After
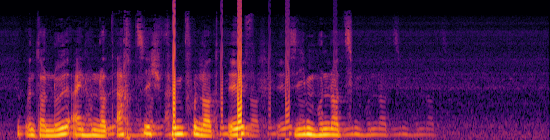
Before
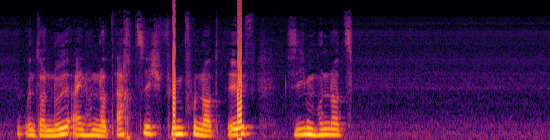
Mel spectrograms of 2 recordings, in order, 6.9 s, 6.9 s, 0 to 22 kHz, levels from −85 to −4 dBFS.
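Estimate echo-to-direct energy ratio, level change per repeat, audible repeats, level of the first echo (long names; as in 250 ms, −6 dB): −15.5 dB, −8.5 dB, 2, −16.0 dB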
